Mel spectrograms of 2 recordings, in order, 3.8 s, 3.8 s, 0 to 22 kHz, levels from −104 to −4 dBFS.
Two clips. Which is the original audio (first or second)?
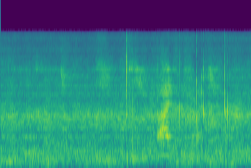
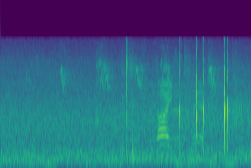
second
